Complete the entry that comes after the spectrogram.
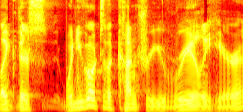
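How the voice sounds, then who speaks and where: An ordinary speaking voice from a man with a Canadian accent, fairly low in pitch, with lively intonation at a moderate pace, on a very clean recording with a silent background. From Canada.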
